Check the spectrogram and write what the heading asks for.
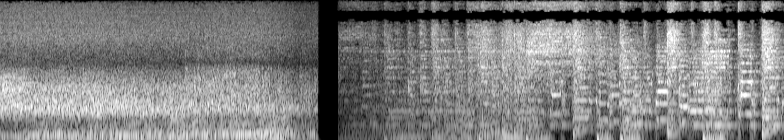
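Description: Loud, dense roar of race car engines starting and rumbling, broken by a sudden short cut, then engines revving with rising and falling pitch. Nobody speaks.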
